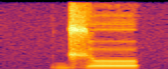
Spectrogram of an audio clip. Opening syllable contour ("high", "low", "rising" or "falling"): high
